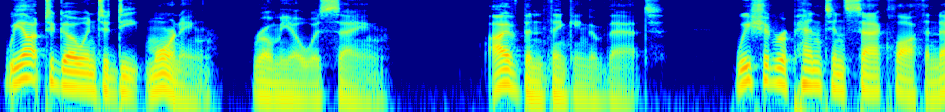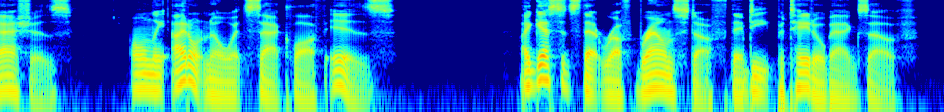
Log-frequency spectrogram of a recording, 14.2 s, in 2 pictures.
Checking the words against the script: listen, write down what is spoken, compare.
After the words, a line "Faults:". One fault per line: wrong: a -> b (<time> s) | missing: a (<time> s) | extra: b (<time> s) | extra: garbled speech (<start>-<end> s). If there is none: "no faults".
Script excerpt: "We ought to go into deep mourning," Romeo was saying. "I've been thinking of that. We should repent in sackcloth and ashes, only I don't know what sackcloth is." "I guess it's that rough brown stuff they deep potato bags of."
"We ought to go into deep mourning," Romeo was saying. "I've been thinking of that. We should repent in sackcloth and ashes, only I don't know what sackcloth is." "I guess it's that rough brown stuff they deep potato bags of."
Faults:
no faults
